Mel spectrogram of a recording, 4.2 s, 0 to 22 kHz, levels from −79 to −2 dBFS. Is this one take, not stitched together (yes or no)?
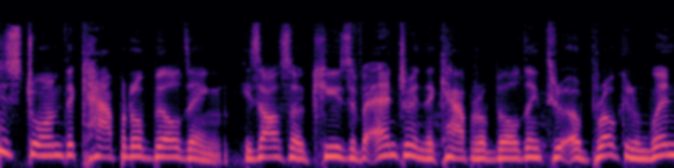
yes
